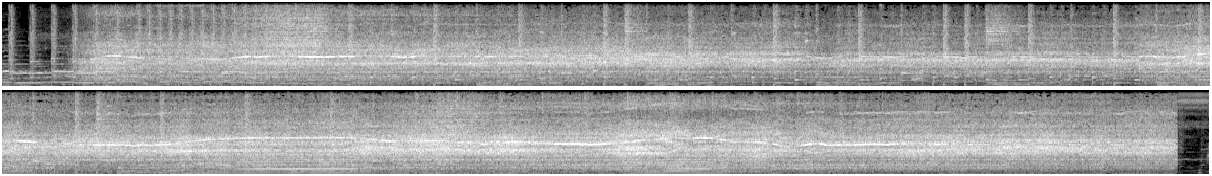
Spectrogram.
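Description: Background music with a steady beat over a corded electric tiller cultivator running continuously, its motor giving a steady whirring whine as the tines churn the soil.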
